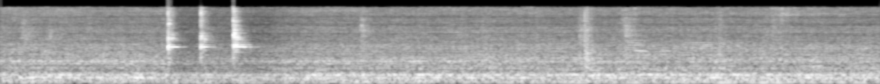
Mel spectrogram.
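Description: A metal ladle knocked three times in quick succession against the iron wok, each knock ringing briefly, about a second in. A steady low hum, likely the stall's gas burner and street noise, runs underneath.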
